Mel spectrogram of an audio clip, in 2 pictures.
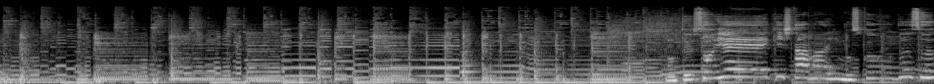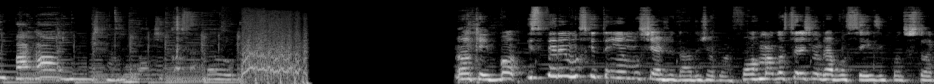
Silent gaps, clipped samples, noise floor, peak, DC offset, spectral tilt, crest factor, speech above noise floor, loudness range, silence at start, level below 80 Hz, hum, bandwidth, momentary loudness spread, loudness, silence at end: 12.50-13.84 s; under 0.1%; under -90 dBFS; -4 dBFS; under 0.1%; -5 dB/octave; 16 dB; over 74 dB; 6 LU; 0 s; -42 dBFS; none; 16 kHz; 9 LU; -18 LUFS; 0 s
